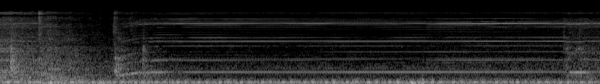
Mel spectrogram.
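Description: Electric hydraulic pump of a dump trailer running with a steady whine, spinning up about a second in and then holding one pitch. A low rumble runs underneath.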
